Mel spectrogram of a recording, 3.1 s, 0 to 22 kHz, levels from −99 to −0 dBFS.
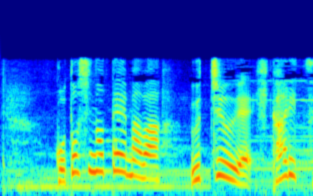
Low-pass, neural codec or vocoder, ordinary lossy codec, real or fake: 7.2 kHz; none; none; real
